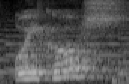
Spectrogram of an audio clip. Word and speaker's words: Oikos: there's kind of like a chunkiness to the Oikos am I pronouncing that yes um can you just talk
